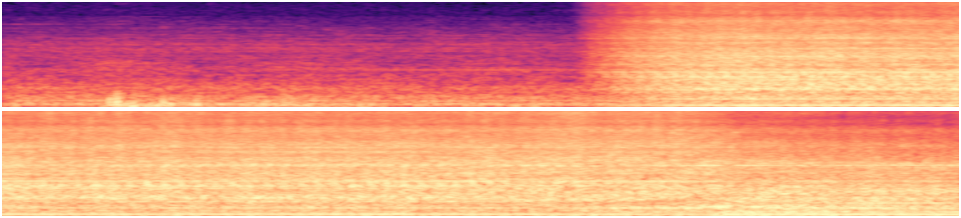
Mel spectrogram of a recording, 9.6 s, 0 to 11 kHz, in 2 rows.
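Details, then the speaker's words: 2009 Newell coach with a CAT C15 diesel, coding low fuel pressure and high soot. After a fuel filter change with the filter pre-filled with diesel, it starts and settles into a smooth, even idle with a steady low drone; the low fuel pressure light went out. "Once we cranked the coach up and ran it for a few seconds, the light went out for the low fuel pressure."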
